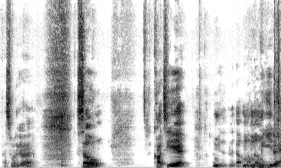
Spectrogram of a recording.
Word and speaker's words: Cartier: So, Cartier, let me give you the actual technical uh I don't know if it's annunciation or pronunciation of the word. Whichever one it's Cartier Chao, that's how you properly.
